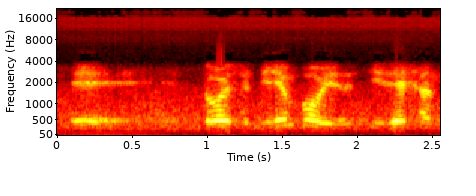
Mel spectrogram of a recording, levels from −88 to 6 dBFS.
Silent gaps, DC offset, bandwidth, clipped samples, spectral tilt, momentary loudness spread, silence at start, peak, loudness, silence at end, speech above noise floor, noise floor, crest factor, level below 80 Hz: none; under 0.1%; 17.5 kHz; under 0.1%; -3.5 dB/octave; 16 LU; 0 s; 0 dBFS; -16 LUFS; 0 s; 21 dB; -35 dBFS; 16 dB; -60 dBFS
